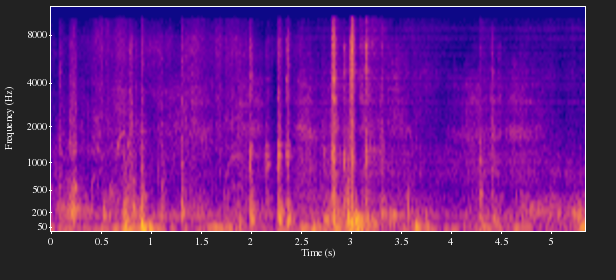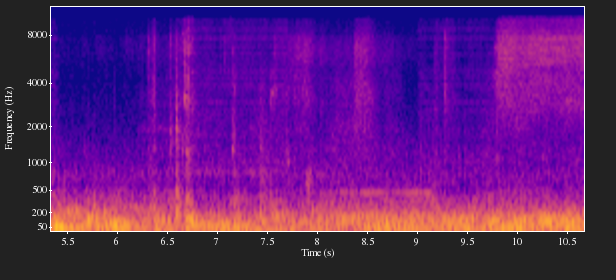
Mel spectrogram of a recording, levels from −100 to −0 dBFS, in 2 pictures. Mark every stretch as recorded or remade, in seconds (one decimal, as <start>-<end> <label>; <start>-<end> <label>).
0.0-2.5 recorded; 2.5-5.4 remade; 5.4-6.7 recorded; 6.7-7.7 remade; 7.7-9.0 recorded; 9.0-9.8 remade; 9.8-10.7 recorded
